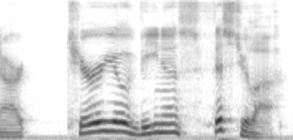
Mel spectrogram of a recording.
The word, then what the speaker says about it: arteriovenous fistula: An arteriovenous fistula, said it right the first time, forces them to detour through the heart, where cardiac arrest must be induced to avoid turbulence.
